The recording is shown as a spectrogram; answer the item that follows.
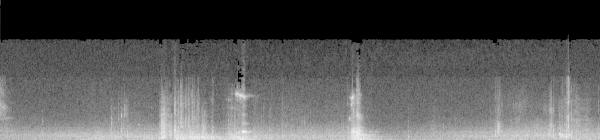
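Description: A school bus's metal wheelchair-lift side door being swung shut: a rattle around two seconds in, then a louder thump about three and a half seconds in.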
